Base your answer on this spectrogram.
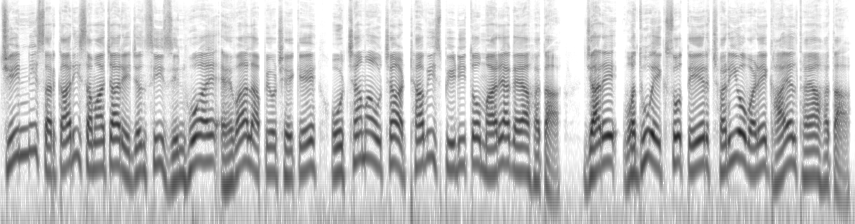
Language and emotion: Gujarati, neutral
